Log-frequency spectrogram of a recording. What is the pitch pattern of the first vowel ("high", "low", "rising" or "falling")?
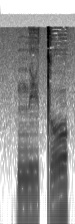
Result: low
